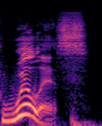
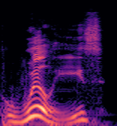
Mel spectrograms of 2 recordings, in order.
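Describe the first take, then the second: First: The last syllable sounds like 'lis'. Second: The last syllable sounds like 'lees'. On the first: The speaker calls it right. "That's how its founder, John North Willis, pronounced it" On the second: The speaker calls it wrong. "Here's something you all pretty much have wrong"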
